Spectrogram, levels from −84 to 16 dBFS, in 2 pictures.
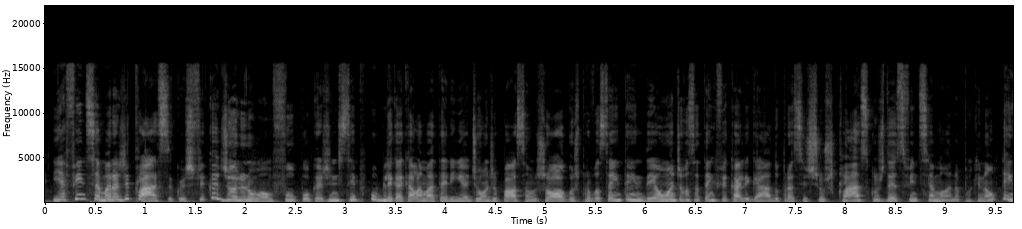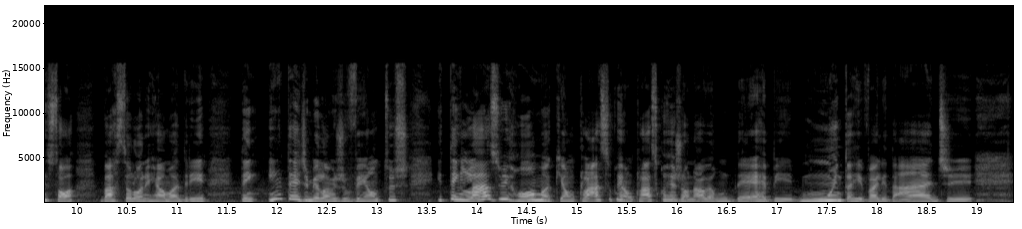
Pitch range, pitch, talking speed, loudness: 210-290 Hz, 245 Hz, 230 wpm, -30 LUFS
